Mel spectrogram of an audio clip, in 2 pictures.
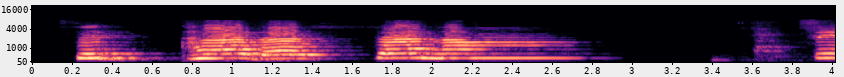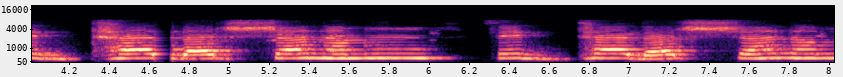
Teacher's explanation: Stress on Dha and it's a Mahaprana.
